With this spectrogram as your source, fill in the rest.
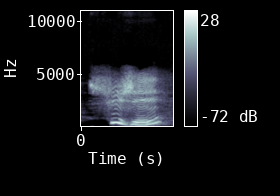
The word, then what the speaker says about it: sujet: Sujet. Sujet, huwa, maudou. Sujet. Sujet. فبالنسبة للسوجي كنكتبوها بالتي فبالنسبة للسوجي كنكتبوها بالتي في آخر الكلمة ولكن لا تنطق سوجي موضوع لو تالون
